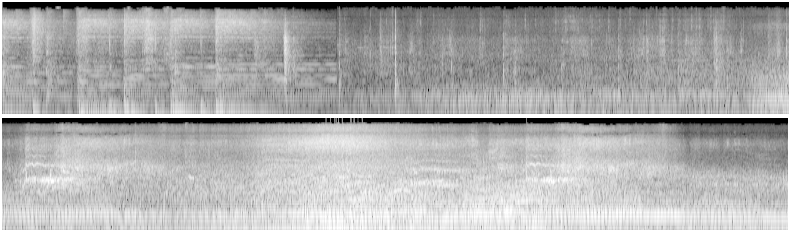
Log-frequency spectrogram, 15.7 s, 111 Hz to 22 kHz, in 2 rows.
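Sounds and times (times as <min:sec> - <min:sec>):
car tire noise on a road: 0:03.4 - 0:15.7
car engine roaring as it drives fast along a home road: 0:04.2 - 0:15.7.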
